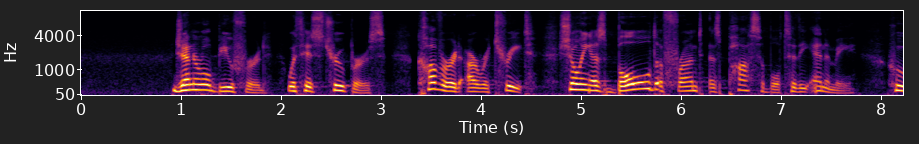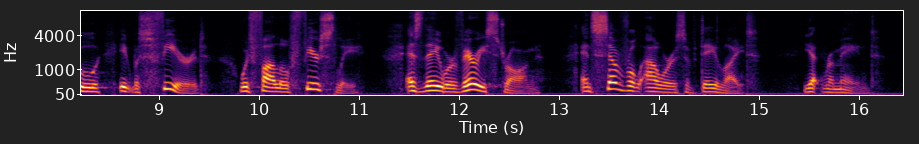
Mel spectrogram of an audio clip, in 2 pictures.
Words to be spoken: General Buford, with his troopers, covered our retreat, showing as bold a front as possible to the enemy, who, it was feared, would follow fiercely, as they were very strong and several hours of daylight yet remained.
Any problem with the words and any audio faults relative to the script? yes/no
no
